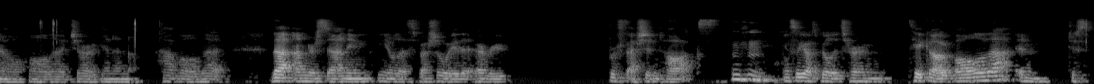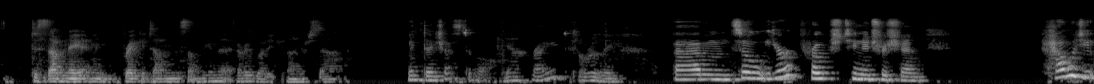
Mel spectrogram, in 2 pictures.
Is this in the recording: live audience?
no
